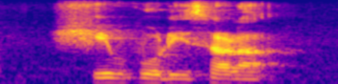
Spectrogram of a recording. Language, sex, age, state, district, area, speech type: Dogri, male, 30-45, Jammu and Kashmir, Reasi, rural, spontaneous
